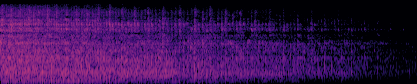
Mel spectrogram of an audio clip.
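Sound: motor car driving away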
